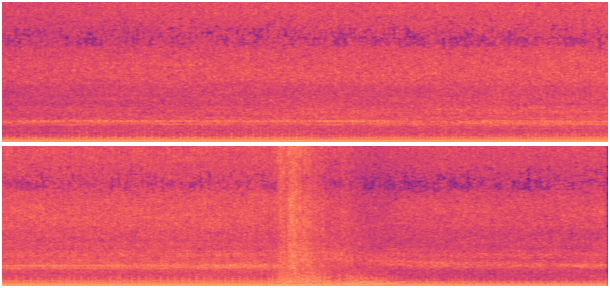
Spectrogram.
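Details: Exocet chassis-swap Mazda Miata with a Flying Miata turbo, freshly built and on the ground, running with a loud, deep, even exhaust rumble and one quick blip. Turbo engine running strong and clean, normal.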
